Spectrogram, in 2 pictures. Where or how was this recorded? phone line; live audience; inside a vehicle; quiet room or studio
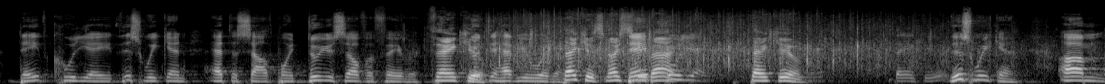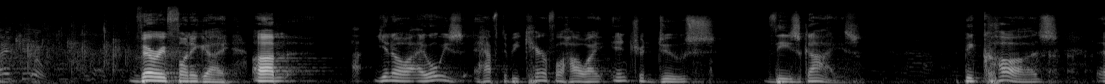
live audience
